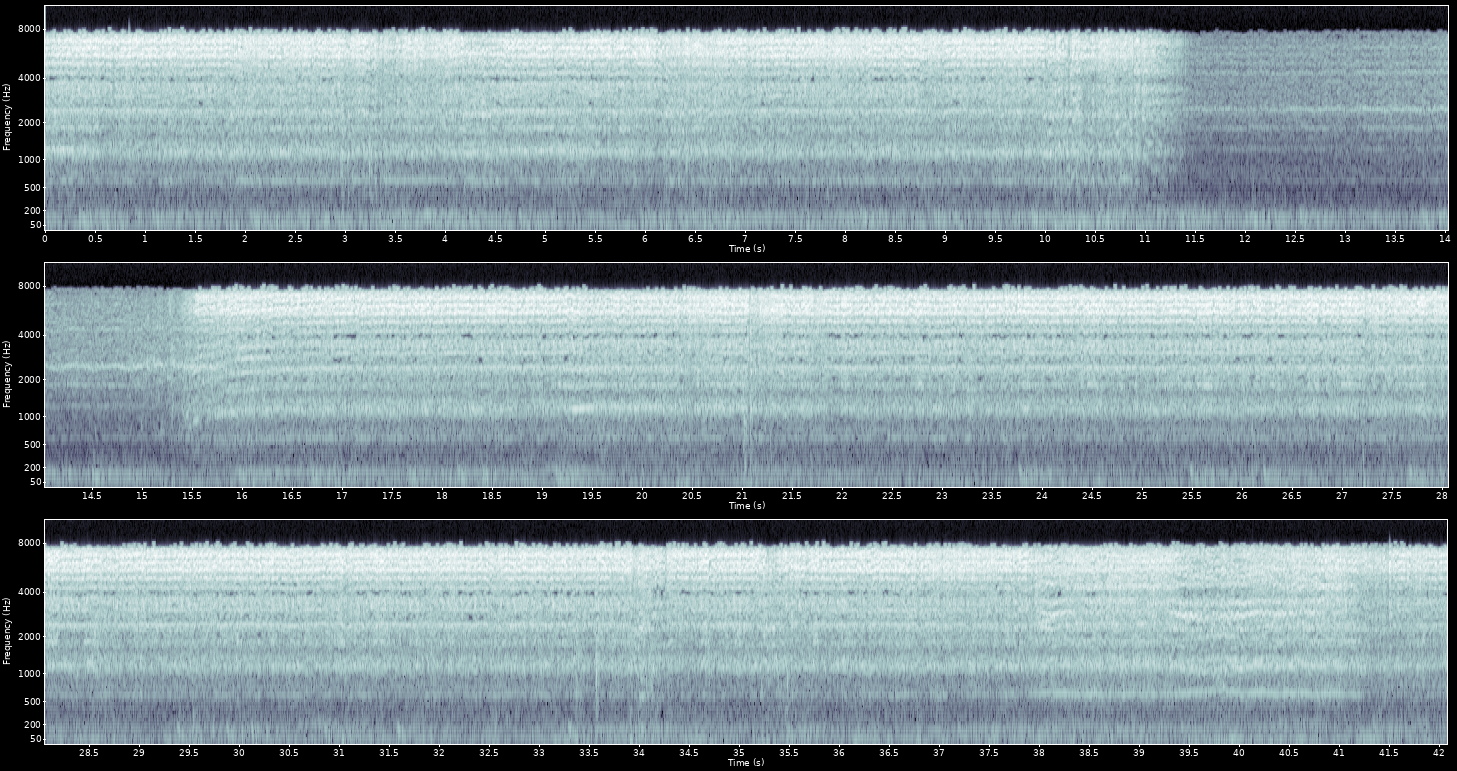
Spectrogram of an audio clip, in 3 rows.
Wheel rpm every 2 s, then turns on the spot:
160, 160, 160, 160, 160, 90, 0, 20, 150, 160, 160, 160, 160, 160, 160, 160, 160, 160, 160, 160, 160.
none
